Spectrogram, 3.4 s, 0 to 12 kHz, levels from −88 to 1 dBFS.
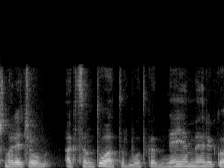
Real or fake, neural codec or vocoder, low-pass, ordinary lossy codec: real; none; 7.2 kHz; MP3, 64 kbps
